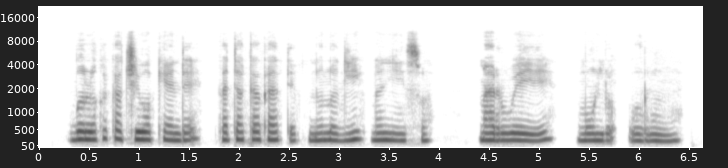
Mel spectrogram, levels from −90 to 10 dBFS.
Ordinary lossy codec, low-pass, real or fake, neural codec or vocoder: none; 10.8 kHz; fake; codec, 24 kHz, 1 kbps, SNAC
